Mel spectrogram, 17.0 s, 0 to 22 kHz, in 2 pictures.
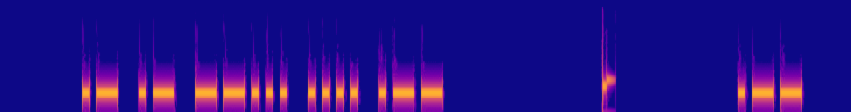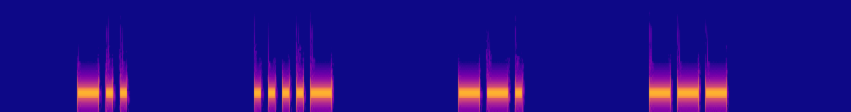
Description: Morse code, heard as a keyed tone, about 17 wpm, spaced as for 9 wpm, 700 Hz. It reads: AA7HW WD4GO
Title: USA Call Signs - 6x Character Spacing - 17wpm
